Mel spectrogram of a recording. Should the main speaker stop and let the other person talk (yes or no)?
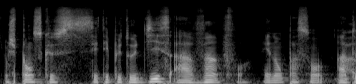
yes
